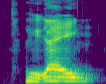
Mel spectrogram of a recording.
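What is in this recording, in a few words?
"sai1", Mandarin Chinese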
